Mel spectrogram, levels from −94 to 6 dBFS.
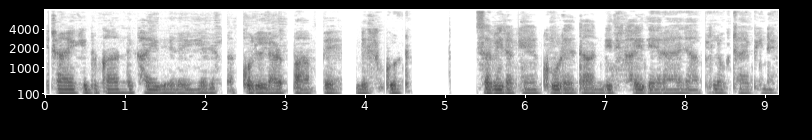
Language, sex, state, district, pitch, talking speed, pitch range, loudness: Hindi, male, Uttar Pradesh, Budaun, 120 Hz, 175 wpm, 120-125 Hz, -36 LUFS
